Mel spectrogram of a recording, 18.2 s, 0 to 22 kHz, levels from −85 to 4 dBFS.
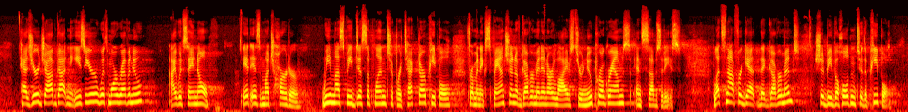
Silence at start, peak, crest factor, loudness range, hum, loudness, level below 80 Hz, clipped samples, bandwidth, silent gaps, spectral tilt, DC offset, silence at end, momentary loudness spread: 0 s; -2 dBFS; 18 dB; 2 LU; none; -19 LUFS; -60 dBFS; under 0.1%; 17.5 kHz; none; -2 dB/octave; under 0.1%; 0.1 s; 7 LU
